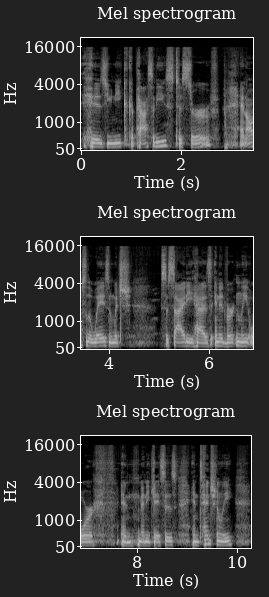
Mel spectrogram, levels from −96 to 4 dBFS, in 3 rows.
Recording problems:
squashed, flat; somewhat

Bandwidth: 15.5 kHz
